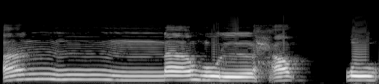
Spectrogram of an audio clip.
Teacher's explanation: نون پر شد ہے، غنہ کریں گے ، ہا کو لام کے ساتھ ملائیں گے، ہا لام پیش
